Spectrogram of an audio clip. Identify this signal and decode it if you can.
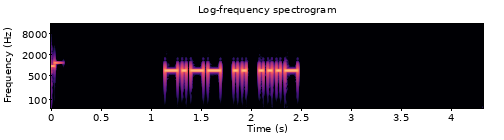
Morse code, heard as a keyed tone, about 27 wpm, 700 Hz. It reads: YIV
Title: USA Call Sign Postfixes - 3 Letters 28wpm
